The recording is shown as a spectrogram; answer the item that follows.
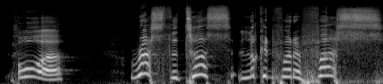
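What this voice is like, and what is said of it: Bad attempt at Welsh accent. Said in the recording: “What kind of accent was that even meant to be? ... that was like half Scottish, half orc. ... That's Welsh. That's 100% Welsh.”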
